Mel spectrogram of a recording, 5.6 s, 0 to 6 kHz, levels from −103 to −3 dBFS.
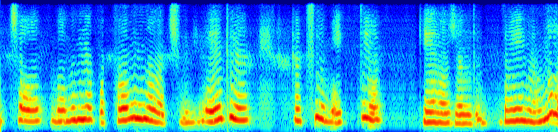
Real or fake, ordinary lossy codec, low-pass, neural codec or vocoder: fake; none; 5.4 kHz; codec, 16 kHz, 0.5 kbps, FreqCodec, smaller model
